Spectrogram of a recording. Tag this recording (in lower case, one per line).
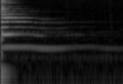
music
musical instrument
harp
